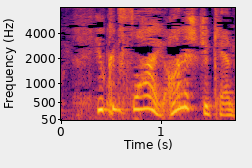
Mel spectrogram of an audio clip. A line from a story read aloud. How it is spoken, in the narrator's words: Timothy shouted, as he and Dumbo began to fall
